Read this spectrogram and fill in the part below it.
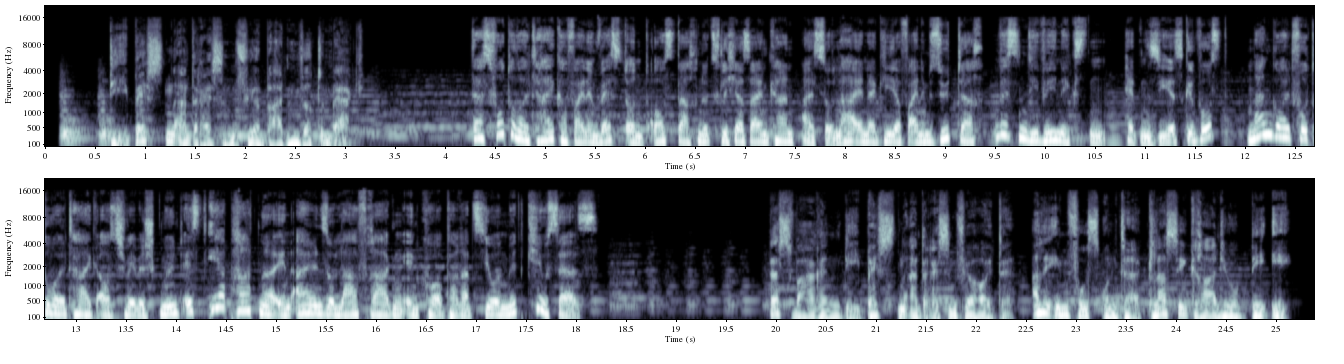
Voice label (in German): Werbung Klassik Radio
